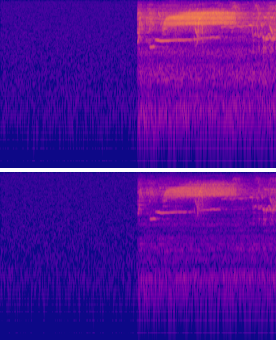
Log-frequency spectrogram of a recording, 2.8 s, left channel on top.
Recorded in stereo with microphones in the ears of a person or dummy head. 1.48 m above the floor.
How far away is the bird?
About 0.5 m.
